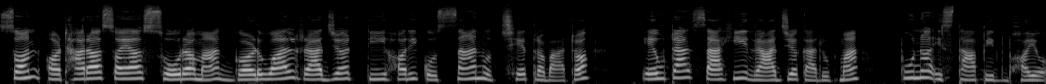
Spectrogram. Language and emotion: Nepali, neutral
